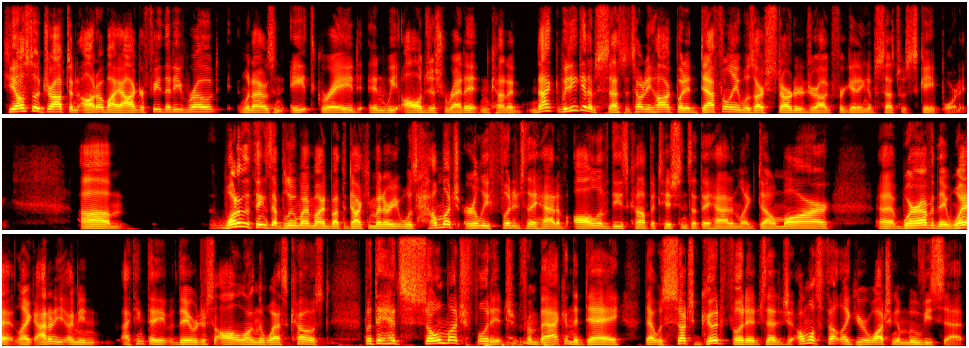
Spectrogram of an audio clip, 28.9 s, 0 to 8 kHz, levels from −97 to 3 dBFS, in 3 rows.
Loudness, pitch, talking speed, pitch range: -24 LUFS, 145 Hz, 250 wpm, 135-165 Hz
